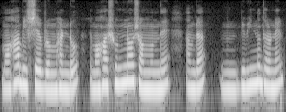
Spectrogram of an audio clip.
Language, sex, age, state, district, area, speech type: Bengali, female, 18-30, West Bengal, Jalpaiguri, rural, spontaneous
